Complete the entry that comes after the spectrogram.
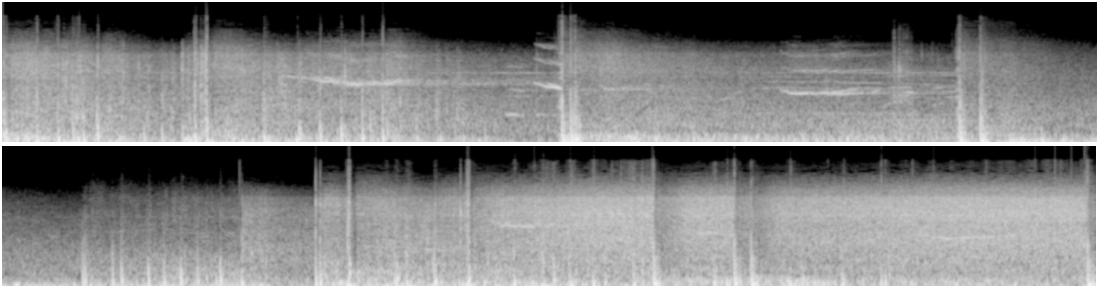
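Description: Fireworks display: aerial shells going off in a string of sharp bangs over a continuous crackle. From about seven seconds in, a dense hissing crackle joins as fans of ground-fired comets go up.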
